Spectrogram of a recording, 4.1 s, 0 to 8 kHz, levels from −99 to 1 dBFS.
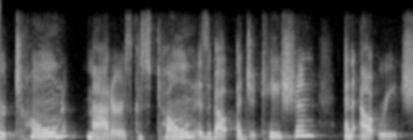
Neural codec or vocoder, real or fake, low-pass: none; real; 7.2 kHz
